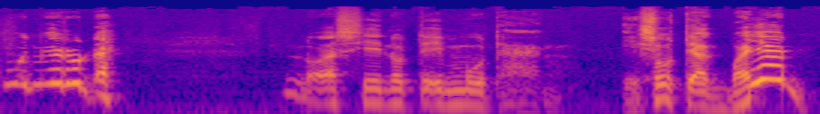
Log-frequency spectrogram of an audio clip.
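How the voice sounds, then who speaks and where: Wildly swooping, husky Ilocano village captain. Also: male voice, a little high, wildly swooping pitch, normal speed, fairly bright tone, dry recording, exaggerated voice. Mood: exasperated. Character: excitable, exasperated comic village captain. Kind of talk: Ilocano radio comedy drama acting.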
